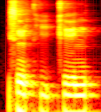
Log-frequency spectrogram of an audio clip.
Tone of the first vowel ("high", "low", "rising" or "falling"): low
